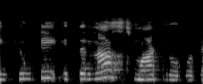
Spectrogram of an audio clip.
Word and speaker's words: QT: कैसे स्पेलिंग कैसी है क्यूटी का? स्पेलिंग है QT, 2 लेटर्स है QT, बट सुनने में कैसा लगता है? क्यूटी, है ना क्यूट सा.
